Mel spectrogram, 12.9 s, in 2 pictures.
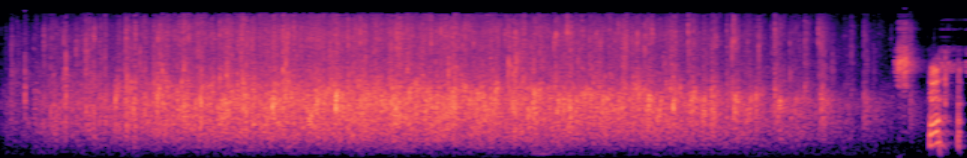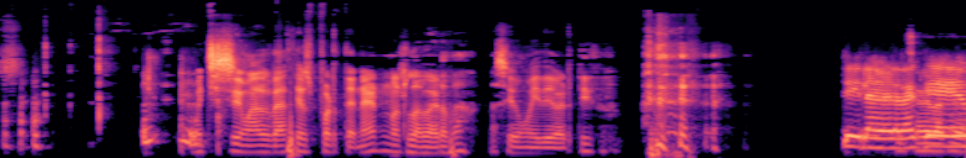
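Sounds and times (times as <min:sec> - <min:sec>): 
applause: 0:00.0 - 0:06.2
laughter: 0:06.0 - 0:06.8, 0:10.8 - 0:11.4
speech: 0:06.2 - 0:06.8, 0:08.0 - 0:11.2, 0:12.1 - 0:12.8.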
